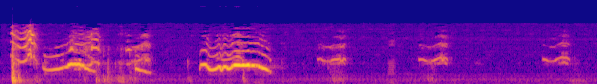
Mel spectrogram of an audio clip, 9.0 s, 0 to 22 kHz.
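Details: Tawny owls at a nest box at 03:26 on 10 April 2014, with the male bringing prey to the female and both quite vocal: two drawn-out, quavering mid-pitched calls, then three short, softer notes about every second and a half, fading away.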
